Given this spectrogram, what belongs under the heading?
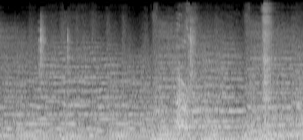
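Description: A dog in the video game Tales of Vesperia gives a few short yips and barks, with a whimpering edge, over a constant backdrop of game sound.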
